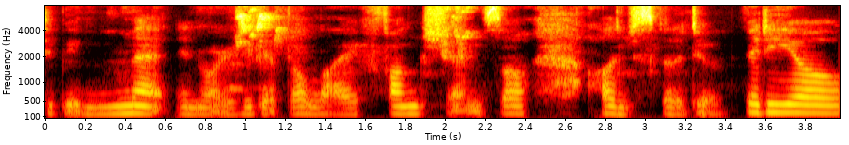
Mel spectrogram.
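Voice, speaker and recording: Soft-spoken, a woman talks at medium pitch with ordinary pitch variation and a dark, mellow tone, in a dry, close sound with no echo. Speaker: video creator. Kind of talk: casual vlog chat. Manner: hesitant, many fillers.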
